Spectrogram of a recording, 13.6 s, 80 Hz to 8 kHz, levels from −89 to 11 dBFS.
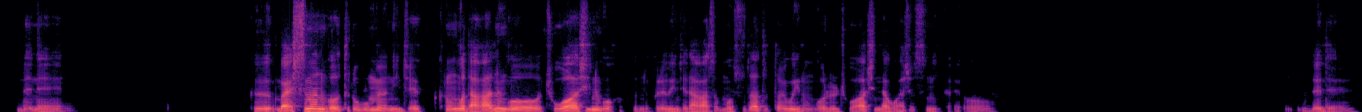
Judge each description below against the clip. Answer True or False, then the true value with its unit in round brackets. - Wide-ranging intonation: True (7.4 semitones)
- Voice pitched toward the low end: True (80 Hz)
